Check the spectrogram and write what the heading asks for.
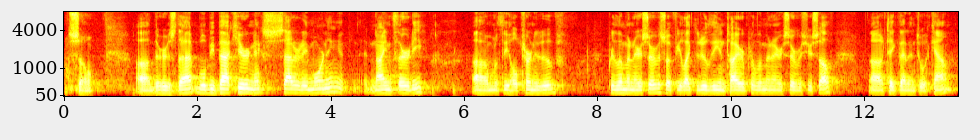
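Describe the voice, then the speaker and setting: A man leading a synagogue service, reciting blessings and giving announcements in a relaxed, conversational way with many fillers. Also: medium pitch, normal speed. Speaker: service leader. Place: synagogue sanctuary.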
